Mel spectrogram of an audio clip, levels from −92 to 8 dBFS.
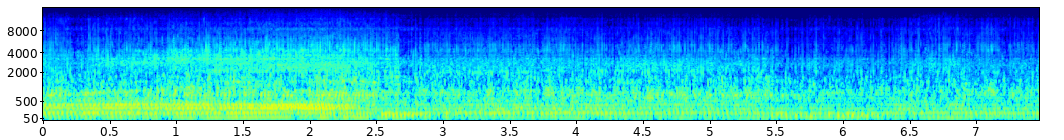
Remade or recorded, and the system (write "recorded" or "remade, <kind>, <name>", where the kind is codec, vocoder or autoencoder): remade, vocoder, BigVGAN v2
